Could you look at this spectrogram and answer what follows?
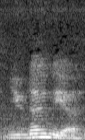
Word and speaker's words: Eunomia: Eunomia Limited, which is took me a long time to work out how to pronounce it, but that is how you pronounce it.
